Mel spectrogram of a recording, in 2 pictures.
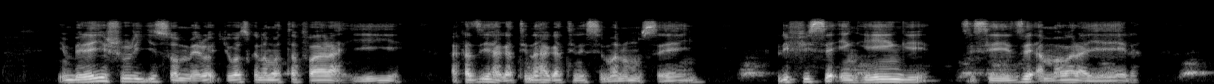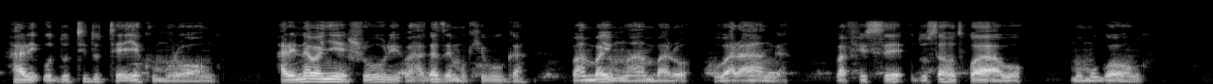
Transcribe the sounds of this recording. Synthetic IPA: ḭmbe̞ɾe̞jjiʃuːɾiɟiso̞me̞ɾo̞̰ɟuːβat͡skwe̞namatʰafaɾahiːje̞ | akazijehaɡatinahaɡatʰinisimanumuse̞ɲi | ɾifise̞ʔiŋ̥iːŋɡḭ | z̥isize̞ʔamaβaɾaje̞ːɾa | haɾiʔudutʰidutʰe̞je̞kʰumuɾo̞ːŋɡo | haɾinaβaɲe̞ːʃuɾiβa̰haɡaze̞mukʰiβṵɡa̰ | βaːmbajumŋaːmbaɾo̞̰uβaɾaːŋɡa | βafise̞ʔudusahotwaːβo̞ | mumuɡo̞ːŋɡo

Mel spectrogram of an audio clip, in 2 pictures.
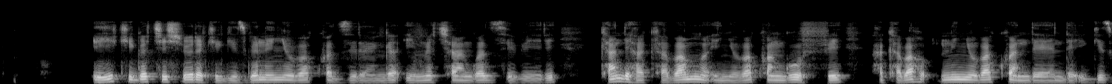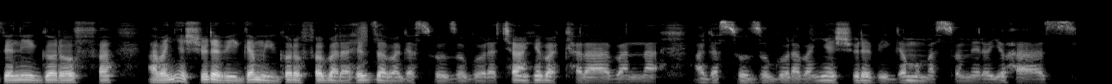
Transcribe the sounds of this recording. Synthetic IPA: ijikʰiɡo̞t͡ʃiʃuɾe̞kʰiɡizɡwe̞niɲuβakwaziɾe̞ːŋɡaʔimŋe̞t͡ʃaːŋɡwaziβiɾi | kʰaːndiɦakʰaβamŋo̞̰ʔiɲuβakwaŋɡufi | hakʰaβaniɲuβakʰwande̞ːnde̞ʔiɡizɡwe̞niɡo̞ɾo̞faː | βaɲe̞ʃuːɾe̞βiːɡamŋiːɡo̞ɾo̞faβaɾahe̞zaβaɡasuzuɡuɾat͡ʃaːŋ̥he̞βakʰaɾaβanaːɡasuzuɡuɾaβaɲe̞ʃuːɾe̞βiːɡamumaso̞me̞ɾo̞johaːsi̥

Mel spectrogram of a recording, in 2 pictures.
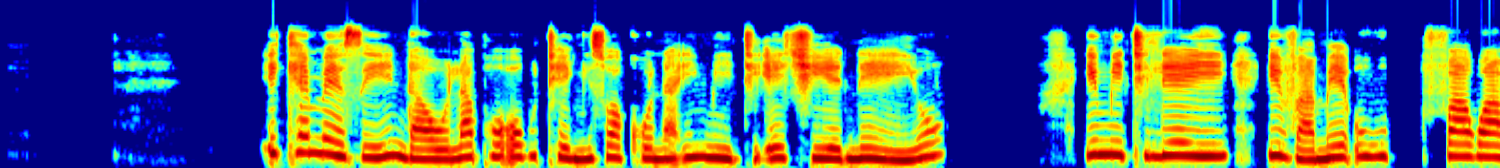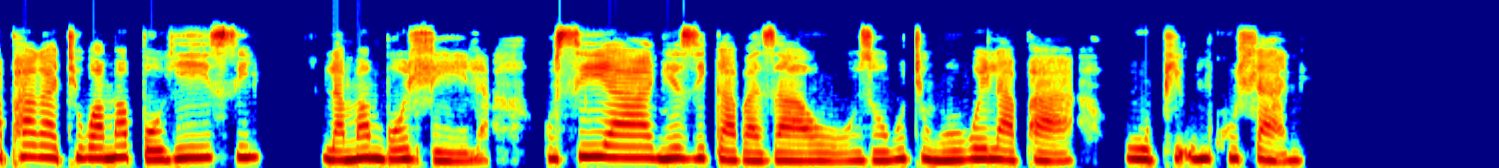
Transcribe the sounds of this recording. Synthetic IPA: ikʰɛmesijindʱawɔlapʰɔʔoɣutʰeŋiswakʰɔnaʔimitʰiʔet͡ʃʼijɛnɛːjɔ | imitʰilejiːvamɛʔuɣu | faɣwapʰaɣatʰiɣwamab̥ʱoɣisi | lamambʱɔɮɛla | ɣusijaŋeziɡ̥ʱaβazawɔzoɣutʰiŋɔɣwɛlapʰa | ɣupʰiʔum̩kʰuɬaːnɛ

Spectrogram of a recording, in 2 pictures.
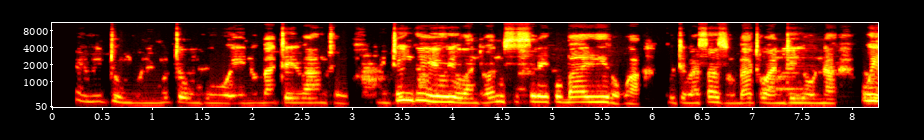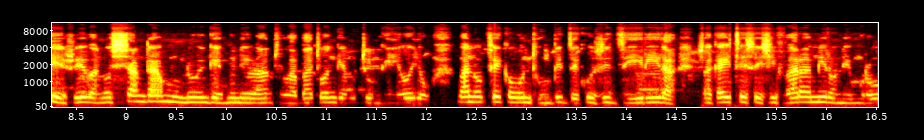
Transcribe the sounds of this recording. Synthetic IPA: nemituŋɡone̞mituŋɡoino̞ɓateʋantʰumituŋɡijo̞jo̞ʋantʰuʋano̞sisiɾaikuɓajirwakutiʋasazo̞ɓatwandijo̞nauje̞ʐe̞ʋano̞ʃandamunoŋɡe̞mune̞ʋantʰuʋaɓatwaŋɡe̞mituŋɡijo̞jo̞ʋano̞p͡fe̞kawo̞ndʰʱumbid͡ze̞kuʐid͡ziːɾiɾaʐ̥akaiteʂet͡ʃivʱaɾamiɾo̞ne̞muɾoː

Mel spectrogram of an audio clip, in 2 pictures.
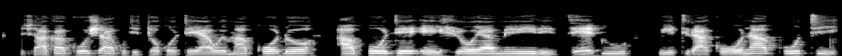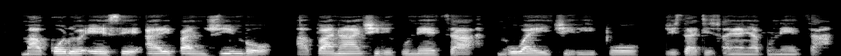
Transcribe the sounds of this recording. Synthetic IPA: ʐakako̞ʃakutidʱo̞ko̞te̞jawe̞mako̞ɗo̞ | apo̞te̞ʔeiɬo̞jamiʋiɾid͡ze̞ɗu | kuitirakuo̞nakuti | mako̞ɗo̞ʔe̞se̞ʔaɾipanʐimbo̞ | ɦapanat͡ʃirikune̞t͡saŋɡuʋait͡ʃiripo̞ | ʐisatiʐaɲaɲakune̞ːt͡sa

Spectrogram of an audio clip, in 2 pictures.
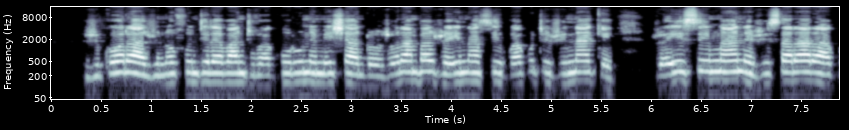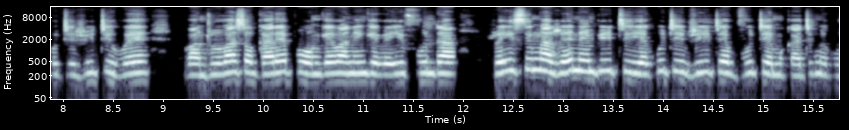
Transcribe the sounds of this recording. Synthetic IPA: ʐiko̞ɾaʐino̞fundiɾeʋantʰuʋakuɾune̞miʃando̞ʐo̞ɾambaʐeinasirwakutiʐinake | ʐ̥eisimwane̞ʐisaɾaɾakutiʐitirwe̞ | ʋantʰuʋaso̞ɡʱaɾe̞po̞ŋɡe̞ʋane̞ŋɡe̞ʋe̞ifuːnda | ʐ̥oisimwaʐeine̞mbitije̞kutiʐiːte̞b͡vute̞mukatimwe̞ku

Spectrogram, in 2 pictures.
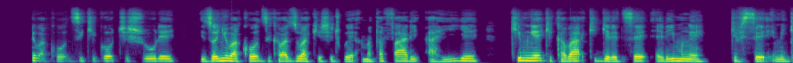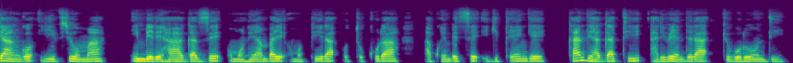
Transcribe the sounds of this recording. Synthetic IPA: iɲuβakʰo̞zikʰiɡo̞t͡ʃiʃuːɾe̞ | izo̞ɲuβakʰo̞zikʰaβazuːβakiʃid͡ʒɡwe̞ʔamatafaːɾiahije̞ | kʰimŋe̞kikʰaβakiɡe̞ɾe̞t͡se̞ːɾimŋe̞ | ɡ̥ifi̥se̞ʔimiɾɟaːŋɡo̞jiːvjuːma | imbe̞ɾe̞ɦahaɡaze̞umuːnhujaːmbaje̞ʔumupiːɾautukuɾa | akwe̞ːmbe̞t͡se̞ʔiɡitʰe̞ːŋɡe̞ | kaːndihaɡatʰihaɾiβe̞ːnde̞ɾaɾɟuβuɾuːndi

